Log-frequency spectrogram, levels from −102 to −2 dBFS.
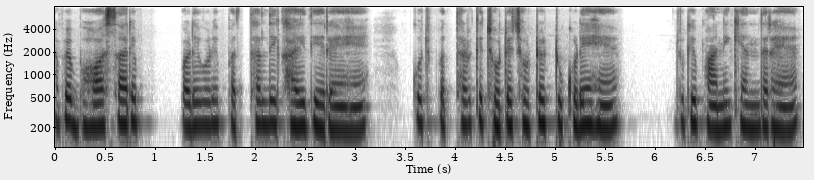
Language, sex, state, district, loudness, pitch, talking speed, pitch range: Hindi, female, Jharkhand, Deoghar, -19 LUFS, 220 Hz, 185 wpm, 210-230 Hz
